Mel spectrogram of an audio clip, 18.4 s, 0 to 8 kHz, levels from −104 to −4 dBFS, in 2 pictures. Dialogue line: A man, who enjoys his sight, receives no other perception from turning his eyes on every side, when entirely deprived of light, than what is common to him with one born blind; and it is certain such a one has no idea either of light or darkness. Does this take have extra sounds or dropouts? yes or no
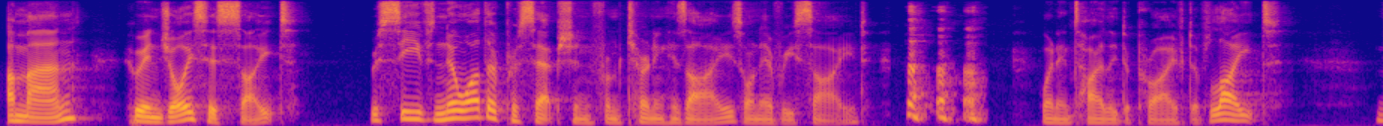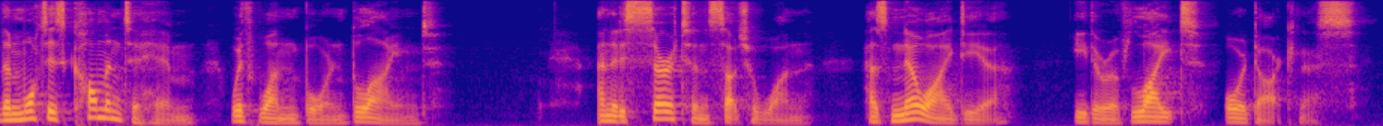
yes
